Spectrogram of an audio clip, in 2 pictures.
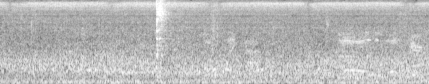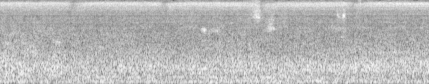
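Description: Steady low outdoor background noise, with a single sharp click about one and a half seconds in.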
